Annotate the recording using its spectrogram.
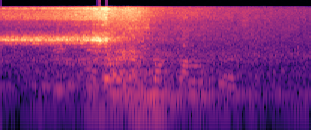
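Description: A motor vehicle passing close by on the street: engine and tyre noise swell to a peak just under a second in, then fade. A steady high-pitched whine stops about two-thirds of a second in.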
